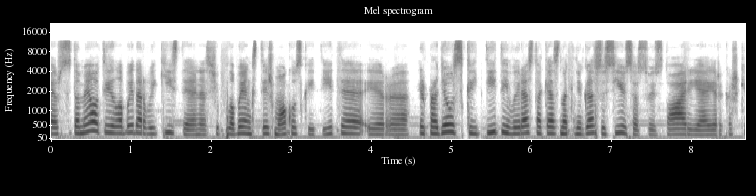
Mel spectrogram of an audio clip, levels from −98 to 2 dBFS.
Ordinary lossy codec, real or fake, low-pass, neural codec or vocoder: Opus, 16 kbps; real; 10.8 kHz; none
